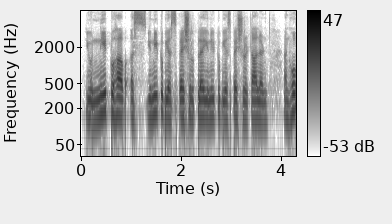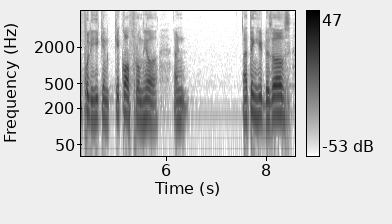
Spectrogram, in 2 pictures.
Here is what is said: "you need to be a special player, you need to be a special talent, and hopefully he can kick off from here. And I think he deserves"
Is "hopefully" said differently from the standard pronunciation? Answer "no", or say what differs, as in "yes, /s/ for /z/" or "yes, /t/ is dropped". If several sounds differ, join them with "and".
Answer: no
